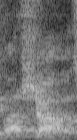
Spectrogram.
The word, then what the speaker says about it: Warszawa: Again, they pronounce W's in a V sound, and I now just automatically say Warszawa, so I'll keep saying it. Warszawa, Warszawa, it's not Warsaw, it's Warszawa in my mind.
